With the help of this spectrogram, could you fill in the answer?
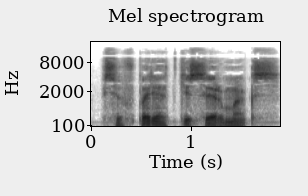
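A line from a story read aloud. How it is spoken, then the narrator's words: Soft speech. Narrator (Russian): мягко сказала вдова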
